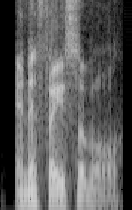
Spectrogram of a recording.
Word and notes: ineffaceable: British English

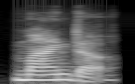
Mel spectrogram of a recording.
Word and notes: minder: Indian

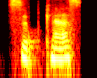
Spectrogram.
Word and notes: subclass: Indian

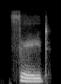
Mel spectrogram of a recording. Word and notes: fade: Indian

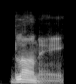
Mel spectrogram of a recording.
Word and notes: blarney: British English

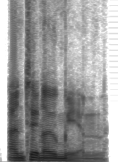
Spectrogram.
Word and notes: Antinomian: British English

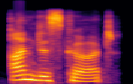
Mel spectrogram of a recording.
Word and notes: underskirt: Indian

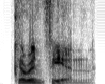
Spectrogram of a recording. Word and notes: Corinthian: British English

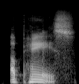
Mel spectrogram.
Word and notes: apace: American English

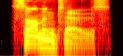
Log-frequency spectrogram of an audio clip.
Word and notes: sarmentose: British English

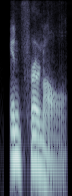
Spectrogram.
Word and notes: infernal: American English

